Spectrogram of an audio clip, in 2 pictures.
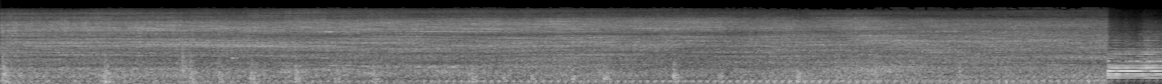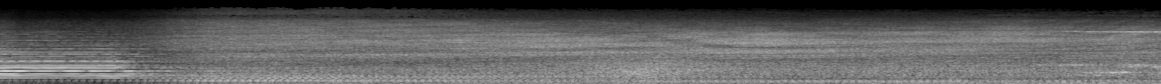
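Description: Empty freight cars rolling past, a steady rumble and clatter of wheels on rail. About halfway through, a train horn blows once for about two seconds.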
